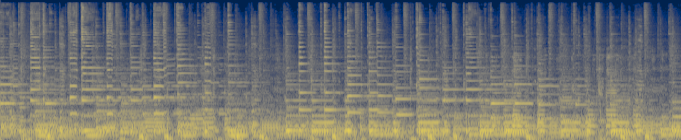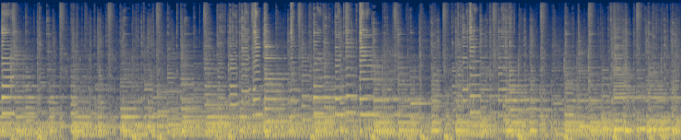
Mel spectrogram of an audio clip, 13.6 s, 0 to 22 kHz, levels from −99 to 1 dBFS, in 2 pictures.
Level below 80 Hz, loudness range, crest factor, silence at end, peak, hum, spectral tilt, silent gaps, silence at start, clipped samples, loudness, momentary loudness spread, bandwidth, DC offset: -30 dBFS; 2 LU; 16 dB; 0 s; -2 dBFS; none; -5.5 dB/octave; none; 0 s; under 0.1%; -19 LUFS; 4 LU; over 20 kHz; under 0.1%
